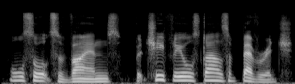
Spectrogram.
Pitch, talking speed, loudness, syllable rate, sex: 150 Hz, 205 wpm, -18 LUFS, 5.7 syllables/s, male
